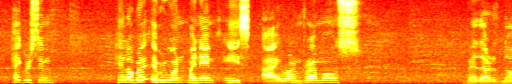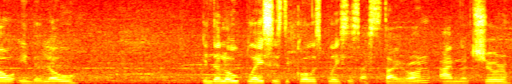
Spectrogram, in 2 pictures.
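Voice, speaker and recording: Speaking in a Spanish accent, a man with a high pitch talks at a fairly slow pace with long, frequent pauses, amid noticeable background noise and audible room echo. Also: ordinary pitch variation. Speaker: live stream host. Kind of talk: live stream chat. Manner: halting.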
